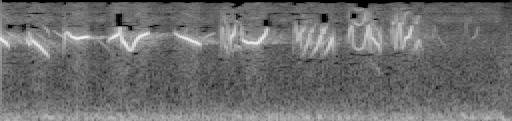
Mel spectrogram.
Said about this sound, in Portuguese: Quer dizer, só o indivíduo da espécie que vai vir, que vai reagir ao tocar do canto dele, é que desencadeia este canto todo um processo de defesa territorial. Então, o passarinho vem brigar contra o gravador.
